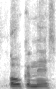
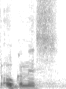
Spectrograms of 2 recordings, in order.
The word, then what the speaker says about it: Okemos: It's Chris, is it Okemos or Okemos? Okemos, but I feel like everybody says it different. Okay. I believe it's after a chief, Okemos.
